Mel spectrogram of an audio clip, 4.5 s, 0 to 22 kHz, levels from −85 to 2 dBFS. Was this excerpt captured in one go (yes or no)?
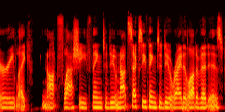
yes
